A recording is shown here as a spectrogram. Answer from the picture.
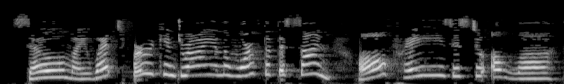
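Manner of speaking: high, lightly bright exclamation; a mild cheerful exclaim. Acted. Hamdi finding good in walking home, mildly bright exclaim. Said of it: "exclaimed Happy Hamdi".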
